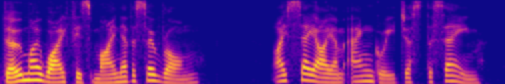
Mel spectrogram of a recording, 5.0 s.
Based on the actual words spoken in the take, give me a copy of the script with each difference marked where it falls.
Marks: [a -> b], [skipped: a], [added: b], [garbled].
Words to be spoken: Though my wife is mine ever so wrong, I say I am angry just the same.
Though my wife is mine ever so wrong, I say I am angry just the same.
